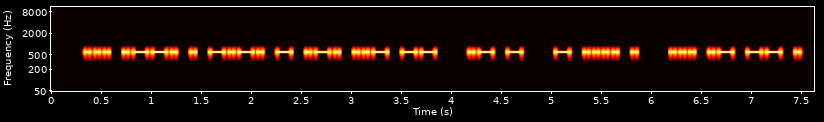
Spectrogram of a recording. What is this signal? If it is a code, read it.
Morse code, heard as a keyed tone, about 25 wpm, 600 Hz. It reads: SPECTRUM AT THE SAME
